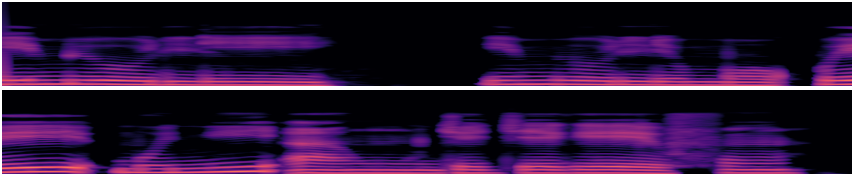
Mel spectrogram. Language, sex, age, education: Yoruba, female, 15-29, tertiary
